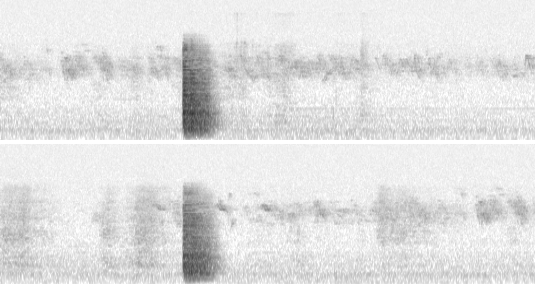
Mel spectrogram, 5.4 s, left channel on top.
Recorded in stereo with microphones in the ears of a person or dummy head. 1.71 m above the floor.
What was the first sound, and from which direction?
An explosion, 50° left (ahead or behind).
